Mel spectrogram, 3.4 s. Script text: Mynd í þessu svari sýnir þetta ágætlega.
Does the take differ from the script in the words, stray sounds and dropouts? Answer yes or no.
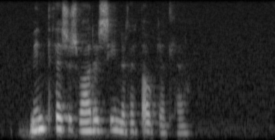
no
